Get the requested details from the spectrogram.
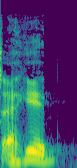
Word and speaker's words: ahab: And this word is spelled Ahab. It's A-H-A-B, but it's pronounced Ahib.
